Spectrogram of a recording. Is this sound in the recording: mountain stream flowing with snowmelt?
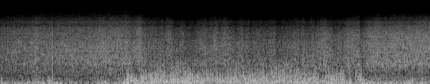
yes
